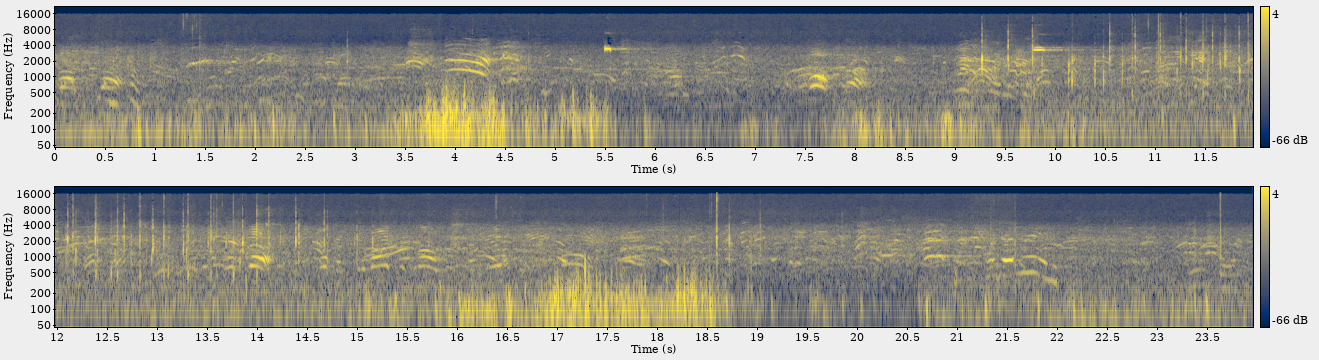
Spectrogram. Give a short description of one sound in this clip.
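Young players shout and call out to each other across an open field, heard from a distance.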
